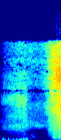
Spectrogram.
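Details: A podcaster's own mechanical ventilator, recorded while he speaks: a brief low voiced sound fades to near silence, then a rising airy hiss as a breath is delivered.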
